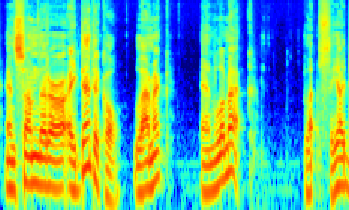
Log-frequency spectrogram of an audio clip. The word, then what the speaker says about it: Lamech: Well, I'm inclined to call it Lamech, but it's supposed to be Lamech. It's the emphasis on the first syllable, Lamech.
